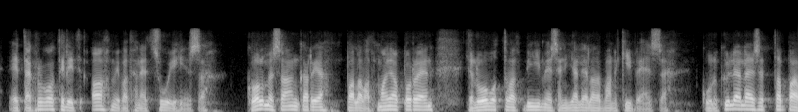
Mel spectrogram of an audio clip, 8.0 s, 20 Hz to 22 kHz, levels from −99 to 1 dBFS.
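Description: AMR comfort noise appears at 0.07 to 0.09 s, just before "että krokotilit ahmivat hänet", and at 2.41 to 2.47 s, after "krokotilit ahmivat hänet suihinsa". Speech frames stopped for 20 and 60 ms, and the receiver substituted smooth synthetic noise over the AMR-WB 12.65 kbit/s stream.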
